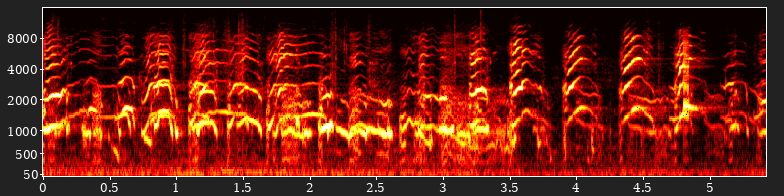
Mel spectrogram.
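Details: Hungry newborn puppies suckling at their mother in a stupa of a pagoda, Siem Reap, Cambodia, keep up a continuous crowd of shrill, wavering squeaks and whines. Many voices overlap, some calls bending up and others dropping, in fast irregular pulses.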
